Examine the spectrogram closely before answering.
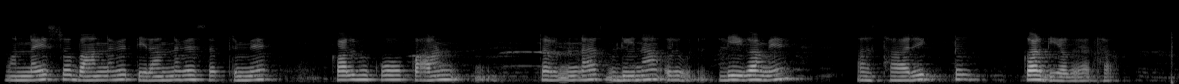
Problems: constant background noise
